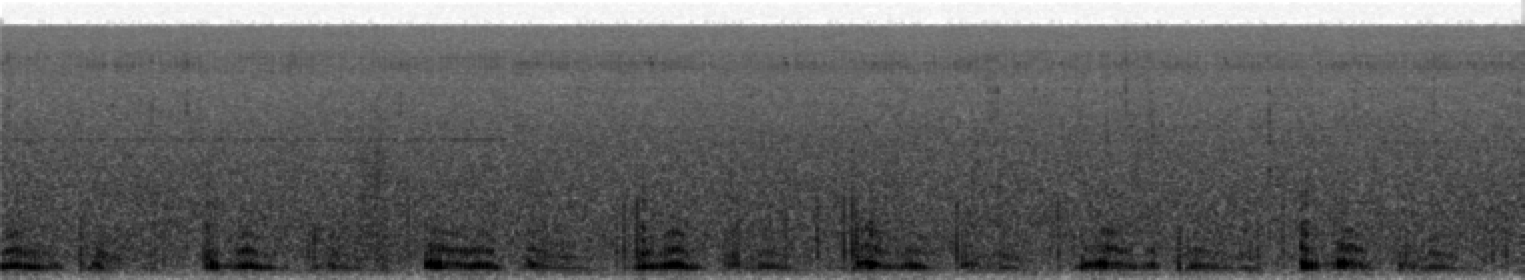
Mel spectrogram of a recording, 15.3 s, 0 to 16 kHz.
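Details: Rough purring respiration at 3 am: a continuous coarse, rumbling purr rising and falling with each breath, about 14 breaths a minute, with a cough and later throat clearing.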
